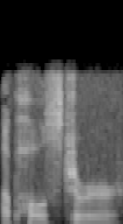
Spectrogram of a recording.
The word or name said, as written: upholsterer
